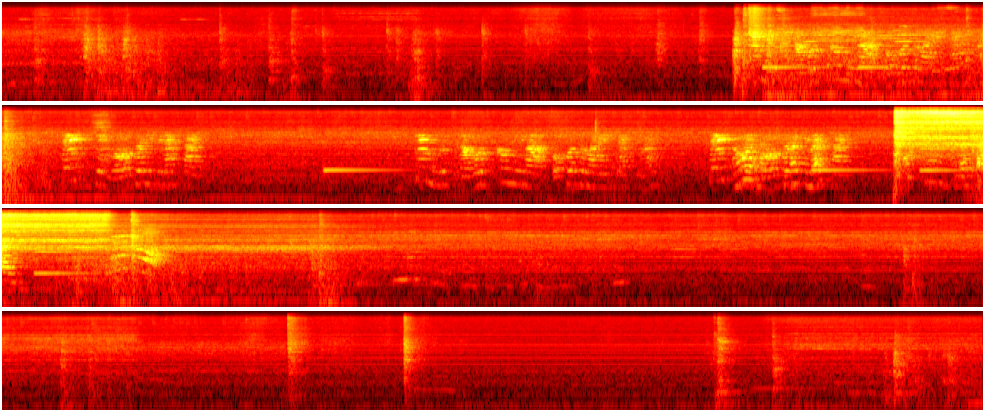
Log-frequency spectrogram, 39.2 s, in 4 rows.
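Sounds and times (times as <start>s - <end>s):
Ohmi Railway train running, Yokaichi to Kibukawa: 0.0s - 33.3s, 36.6s - 39.2s
burst of voices: 7.6s - 12.0s, 13.9s - 21.6s, 22.7s - 26.8s.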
